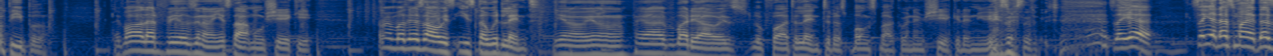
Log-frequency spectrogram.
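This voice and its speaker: A man with a Jamaican accent hosting a radio talk show from a studio, joking and chatty, full of slang. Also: a little high. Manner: lively, joking, animated patter with slang.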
